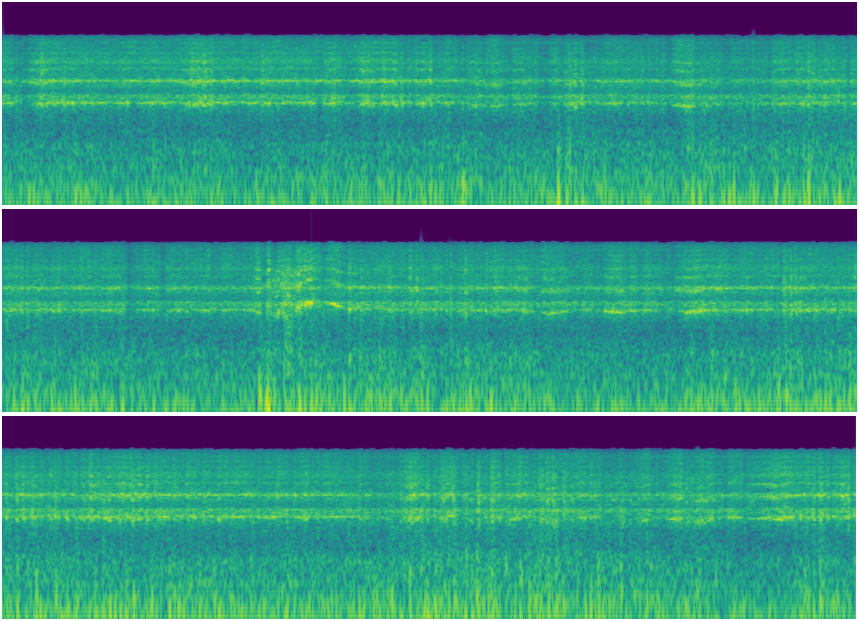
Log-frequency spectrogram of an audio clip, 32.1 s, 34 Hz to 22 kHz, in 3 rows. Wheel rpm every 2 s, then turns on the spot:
230, 230, 230, 230, 230, 230, 230, 260, 230, 230, 230, 230, 230, 230, 230, 220.
none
